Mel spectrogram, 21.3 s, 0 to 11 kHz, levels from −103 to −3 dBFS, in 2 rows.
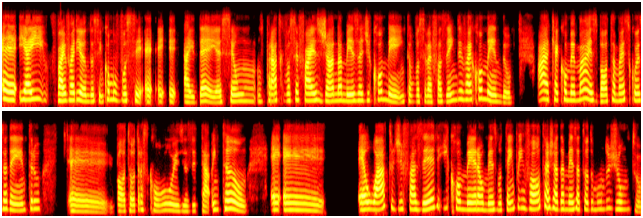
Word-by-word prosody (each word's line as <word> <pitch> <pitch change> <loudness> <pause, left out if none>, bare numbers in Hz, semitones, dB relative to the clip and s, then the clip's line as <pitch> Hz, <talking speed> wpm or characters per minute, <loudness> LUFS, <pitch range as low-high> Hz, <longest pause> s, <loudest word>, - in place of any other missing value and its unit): É 255 -3 +7
e 255 - +5
aí 250 -1 +5 0.2
vai 220 -1 +8
variando, 230 -4 +3
assim, 195 -2 -4
como 250 +3 -1
você 215 -1 -2
é - - +2
é - - -1
e - - -8 0.2
e 450 - -22
a 180 -1 +3
ideia 170 0 +1
é - - 0
ser 200 +2 -1
um 205 0 -4
um 195 0 -12
prato 210 +2 +1
que - - -26
você 220 +3 -2
faz 225 -1 +3
já 200 0 +4
na 220 +1 +2
mesa 215 +1 +2
de 230 +1 -7
comer. 230 -8 0
Então, 185 +4 -7
você 190 0 -7
vai 185 -1 +1
fazendo 200 +6 -2
e 265 - -2
vai 250 0 +3
comendo, 195 - -1 0.4
"Ah, 255 +1 +5
quer 245 -1 -1
comer 230 -1 0
mais.", 250 0 +2
bota 200 +4 0
mais 225 +3 -2
coisa 225 +2 -1
dentro, 220 +4 -2 0.5
eh, 165 -4 -3
bota 180 +1 -2
outras 220 +4 -4
coisas 180 -3 -4
e 180 - -8
tal. 165 -3 -3
Então 225 -5 +2 0.4
é 215 0 +1
é 205 -4 -1 0.6
é 215 +1 +5
o 225 0 +2
ato 260 +6 +4
de 240 +1 -7
fazer 230 +2 +1
e 270 - -10
comer 220 -5 +1
ao 215 0 +2
mesmo 210 0 -2
tempo 230 +7 -4
em 270 - -6
volta 245 +2 +1
já 255 -4 +1
da 235 - -1
mesa 225 +1 -2
todo 235 0 -6
mundo 235 +4 -11
junto. 230 -9 -7
220 Hz, 195 wpm, -23 LUFS, 195-240 Hz, 0.6 s, vai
